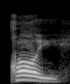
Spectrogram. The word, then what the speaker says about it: quy: série de vídeos onde nós ensinamos você a pronunciar determinadas palavras em Quechua. Portanto, a nossa palavra do dia para hoje é Koi, koi, koi.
